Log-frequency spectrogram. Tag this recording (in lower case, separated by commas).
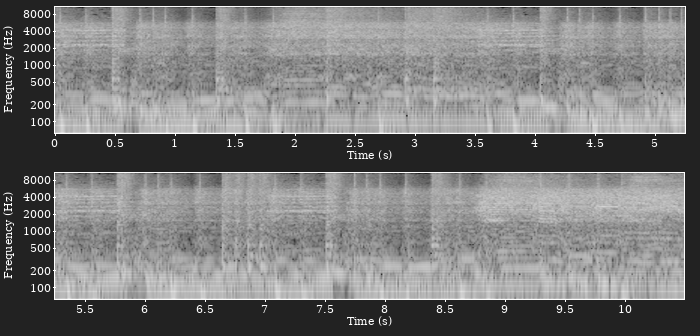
heavy metal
